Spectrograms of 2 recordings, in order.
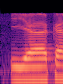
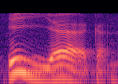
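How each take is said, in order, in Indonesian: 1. Bunyi 'y' dibaca tunggal dan ringan. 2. Bunyi 'y' dibaca ganda dan ditekan. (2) "kena tekan dekat ya tu"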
